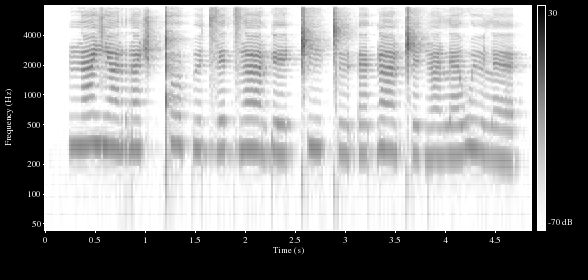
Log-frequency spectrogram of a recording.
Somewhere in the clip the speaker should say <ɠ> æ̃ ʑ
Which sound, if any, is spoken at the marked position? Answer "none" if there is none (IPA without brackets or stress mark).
ŋ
